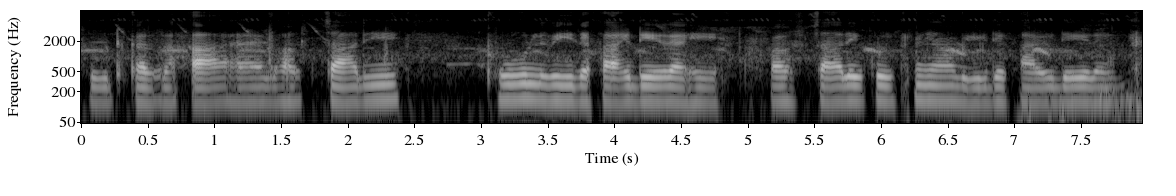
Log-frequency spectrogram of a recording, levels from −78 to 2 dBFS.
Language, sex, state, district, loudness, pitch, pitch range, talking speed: Hindi, male, Chhattisgarh, Kabirdham, -30 LUFS, 125 Hz, 125-130 Hz, 135 wpm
